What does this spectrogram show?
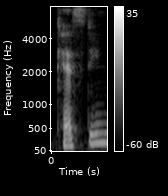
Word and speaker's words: Kerstin: Her name was Kerstin Bonke. It was what? It was like spelled like Kristen, but you said it Kerstin or something.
